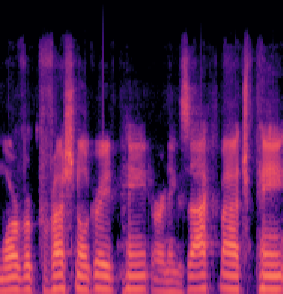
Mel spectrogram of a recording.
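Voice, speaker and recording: Over a quiet background, a man with an unremarkable speaking voice and a fairly high pitch talks at a moderate pace. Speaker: car restoration YouTuber. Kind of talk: tutorial. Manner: casual.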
